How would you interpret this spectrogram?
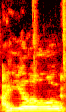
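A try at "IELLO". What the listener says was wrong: It's pronounced yellow. It's pronounced yellow, even though it's an I. The I is silent, and the Y is non-existent, but there.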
